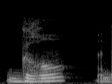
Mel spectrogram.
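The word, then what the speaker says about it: grande: final s okay so gr and then say same thing here and regarding the feminine form you will pronounce it Grand okay don't insist on the final but then pronounce this D Grand and then exactly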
